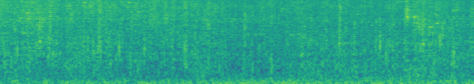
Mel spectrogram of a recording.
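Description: Loud, continuous deep rumble from a multimedia water show's soundtrack over its loudspeakers, a sound effect under the projection of giant stones.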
